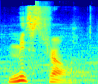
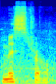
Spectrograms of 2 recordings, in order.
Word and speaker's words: Mistral: letter in it mistral in this case i actually got the full name right except that i pronounced the last letter which um well it's french so the last letter is always there just for decoration purposes miss kill okay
